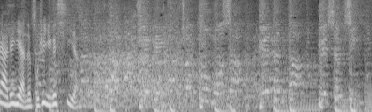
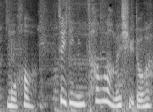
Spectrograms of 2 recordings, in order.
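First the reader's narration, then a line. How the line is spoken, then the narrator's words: Sighing, gentle. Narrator (Chinese): 他叹了口气，温柔的说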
